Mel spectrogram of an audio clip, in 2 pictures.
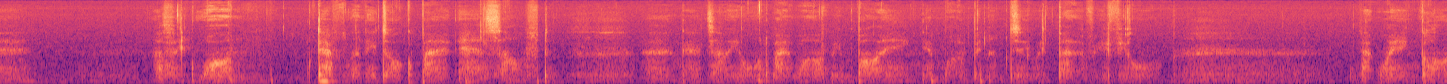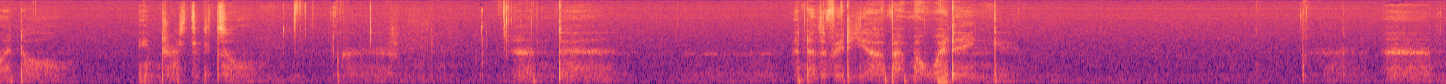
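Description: A man whispering, speaking in short phrases with pauses.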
